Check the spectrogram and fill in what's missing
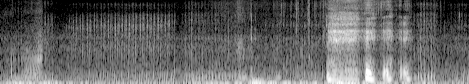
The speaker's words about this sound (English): Listen to how good he is. Let's see if he can purr. Can you hear that? He's just a purr machine.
